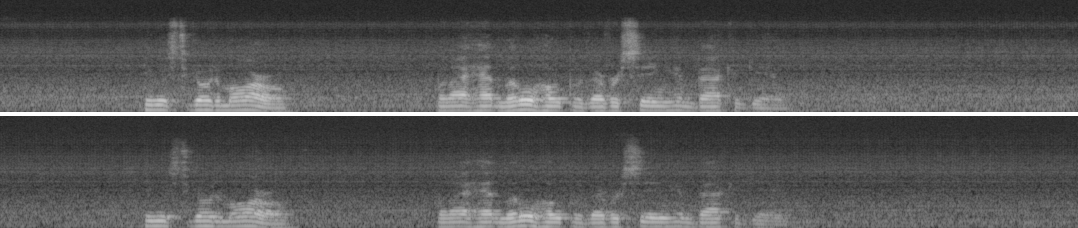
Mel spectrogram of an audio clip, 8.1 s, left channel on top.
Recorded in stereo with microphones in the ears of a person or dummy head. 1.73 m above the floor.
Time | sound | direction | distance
1.1 | a man speaking | 50° left (ahead or behind) | 1.1 m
